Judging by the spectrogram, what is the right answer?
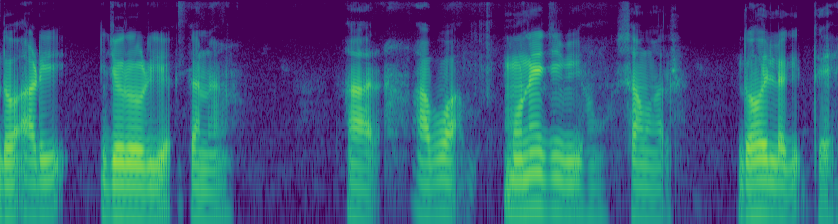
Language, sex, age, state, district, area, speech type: Santali, male, 45-60, Jharkhand, East Singhbhum, rural, spontaneous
